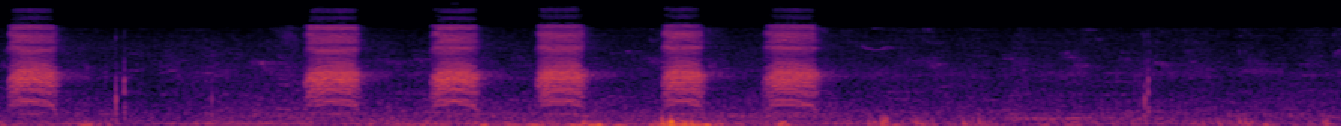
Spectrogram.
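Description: A crow gives six harsh, hoarse caws, about one every second after an opening call, over a low background rumble.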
